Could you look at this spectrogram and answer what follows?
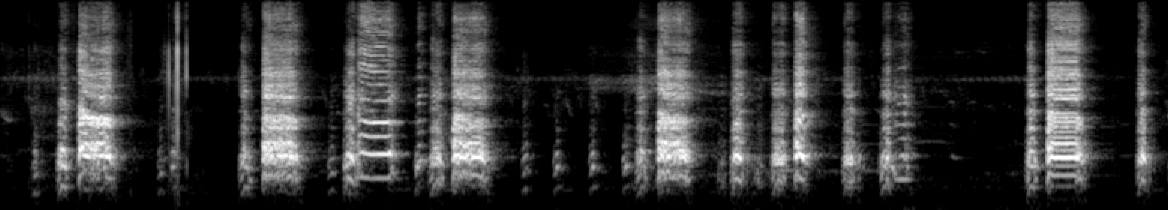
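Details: Brooding farm hen preparing for her eggs to hatch. Clusters of loud, raspy clucks alternate with short pauses, including a couple of nasal, buzzing calls.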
